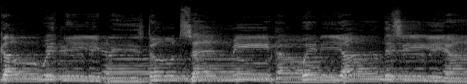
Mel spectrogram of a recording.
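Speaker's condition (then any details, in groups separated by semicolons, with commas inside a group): No condition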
